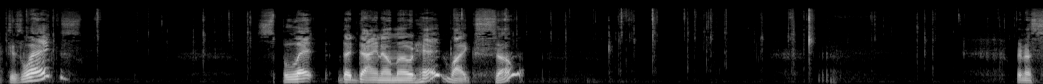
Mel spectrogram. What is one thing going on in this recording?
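Plastic toy parts click and creak as they are twisted.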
